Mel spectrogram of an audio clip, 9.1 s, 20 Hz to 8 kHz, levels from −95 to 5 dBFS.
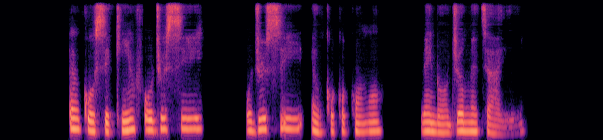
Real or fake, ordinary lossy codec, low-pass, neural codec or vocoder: fake; none; 7.2 kHz; codec, 16 kHz, 1.1 kbps, Voila-Tokenizer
